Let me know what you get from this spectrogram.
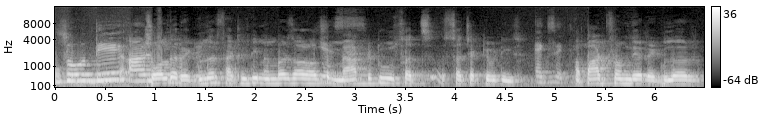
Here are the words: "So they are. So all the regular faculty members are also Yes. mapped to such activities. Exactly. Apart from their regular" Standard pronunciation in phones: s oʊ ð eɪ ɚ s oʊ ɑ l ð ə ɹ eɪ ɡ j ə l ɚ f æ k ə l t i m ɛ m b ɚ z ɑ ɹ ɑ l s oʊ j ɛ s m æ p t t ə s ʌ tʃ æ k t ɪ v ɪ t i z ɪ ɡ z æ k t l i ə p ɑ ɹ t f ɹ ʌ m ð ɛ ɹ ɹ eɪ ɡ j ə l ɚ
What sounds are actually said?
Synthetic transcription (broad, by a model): s oʊ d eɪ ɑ s oʊ ɑ l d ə ɹ eɪ ɡ j ə l ɚ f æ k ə l t i m ɛ m b ɚ z ɑ ɹ ɑ l s oʊ m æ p t s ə s ʌ tʃ æ k t ɪ v ɪ t i z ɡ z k ə p ɑ ɹ t f ɹ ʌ m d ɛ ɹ ɹ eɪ ɡ j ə l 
